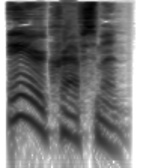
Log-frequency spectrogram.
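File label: "aircraftsman", British English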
